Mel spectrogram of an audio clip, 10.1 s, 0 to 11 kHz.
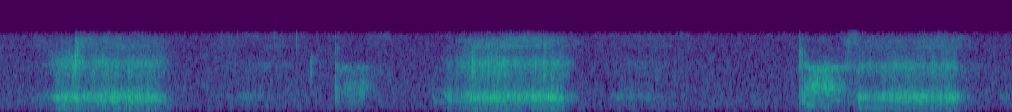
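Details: A mastiff dog sound asleep, snoring: three slow rattling snores on the in-breath with quiet pauses between, about 15 breaths a minute.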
